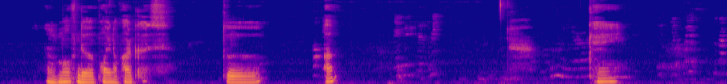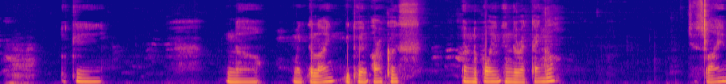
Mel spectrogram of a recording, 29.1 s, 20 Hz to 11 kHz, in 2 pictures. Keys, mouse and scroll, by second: 0.6-1.9 drag, 2.9-4.0 drag, 5.5-8.1 drag, 8.5 right click, 9.7 click, 10.6-11.6 middle drag, 13.4-15.8 middle drag, 16.7-17.1 scroll down 2, 17.4 scroll up 2, 28.0 middle click.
